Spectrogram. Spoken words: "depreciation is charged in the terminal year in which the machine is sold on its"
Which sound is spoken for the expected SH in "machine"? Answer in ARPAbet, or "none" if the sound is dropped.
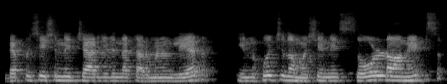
SH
